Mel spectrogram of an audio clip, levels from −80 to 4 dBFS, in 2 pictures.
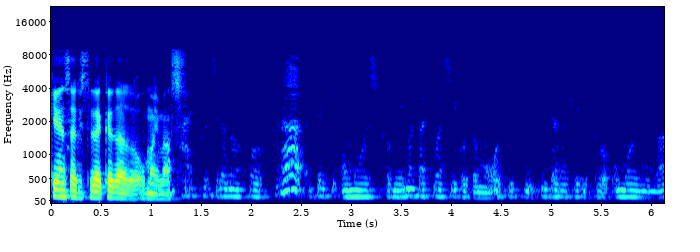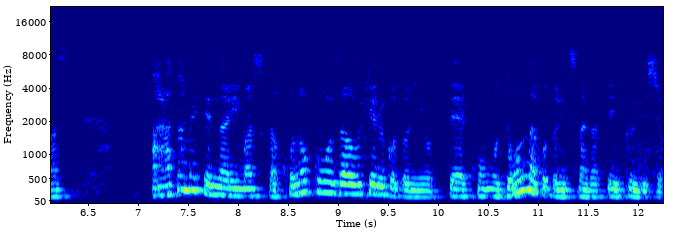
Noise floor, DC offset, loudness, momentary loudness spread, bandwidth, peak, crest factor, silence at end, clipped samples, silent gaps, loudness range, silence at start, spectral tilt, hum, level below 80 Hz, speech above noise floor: -72 dBFS; under 0.1%; -39 LUFS; 21 LU; 11 kHz; -12 dBFS; 26 dB; 0 s; under 0.1%; none; 13 LU; 0 s; -5.5 dB/octave; none; -80 dBFS; 34 dB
